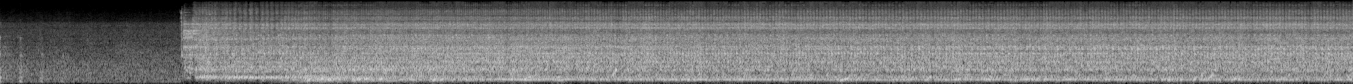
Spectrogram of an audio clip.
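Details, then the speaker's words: Johnson 25 hp two-stroke outboard converted to 30-35 hp with larger carb and 72D jet, push-button start: fires instantly and settles into a crisp, steady buzz with an even beat and no stumbling, quiet and healthy idle. "that was fast quiet sounds good"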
